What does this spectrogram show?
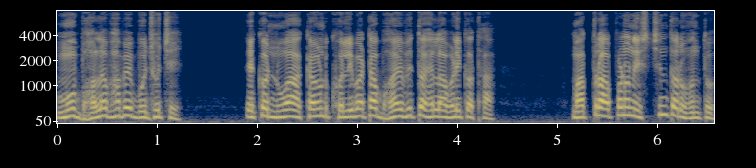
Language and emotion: Odia, fearful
